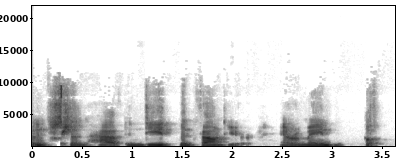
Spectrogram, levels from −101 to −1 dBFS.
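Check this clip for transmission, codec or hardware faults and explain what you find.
The compressed stream carrying this speech has damaged data in two places, from 0.25 to 0.30 s and from 3.31 to 3.35 s. At each spot some of the encoded bytes are wrong, so the decoder misreads those frames, loses its place in the bitstream and hunts for the next valid frame header before decoding normally again. Each break is roughly 40 ms long and comes through as a short chirp or squawk that cuts across the speech.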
